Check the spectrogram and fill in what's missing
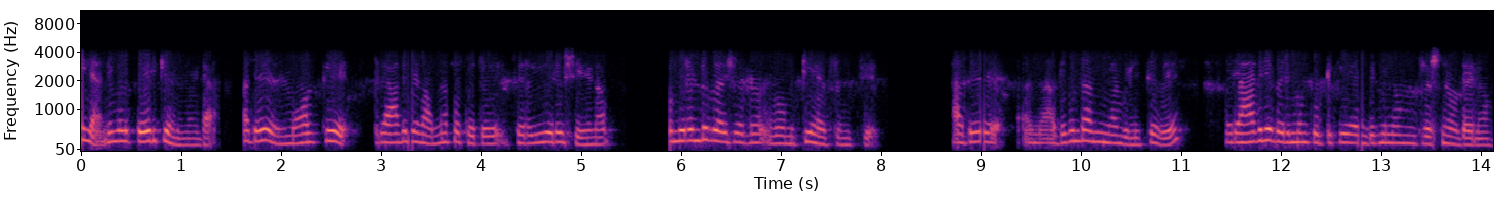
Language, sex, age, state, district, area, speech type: Malayalam, female, 30-45, Kerala, Kannur, rural, conversation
